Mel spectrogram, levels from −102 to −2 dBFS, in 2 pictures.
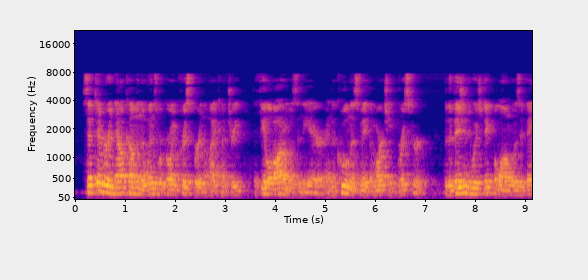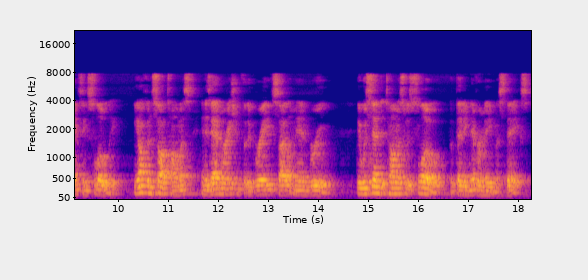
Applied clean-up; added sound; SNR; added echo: none; none; none; reverberation time 0.6 s.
